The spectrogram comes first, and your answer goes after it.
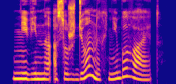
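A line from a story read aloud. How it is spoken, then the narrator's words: Gentle, father. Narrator (Russian): мягко произнес папа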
